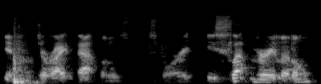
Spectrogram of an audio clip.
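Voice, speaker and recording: Casting: middle-aged man, low voice, doctor who is also a children's author. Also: a little fast, bright, forceful tone, husky, highs cut off. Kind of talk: interview talk and storybook reading.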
